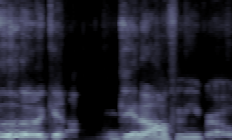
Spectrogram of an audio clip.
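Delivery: tree voice, dismissive and brushing off. Reacting to a video by voicing a tree pushing someone away: voicing the tree. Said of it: "That tree is like".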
